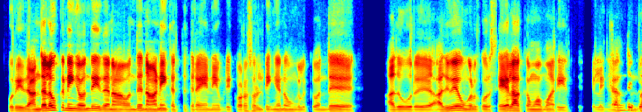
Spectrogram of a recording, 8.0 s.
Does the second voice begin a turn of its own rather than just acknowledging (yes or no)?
yes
